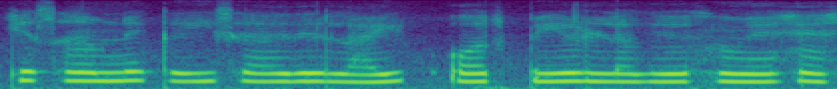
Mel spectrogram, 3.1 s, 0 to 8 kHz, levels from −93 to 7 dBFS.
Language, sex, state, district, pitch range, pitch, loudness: Hindi, female, Bihar, Saharsa, 265-285 Hz, 270 Hz, -12 LUFS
